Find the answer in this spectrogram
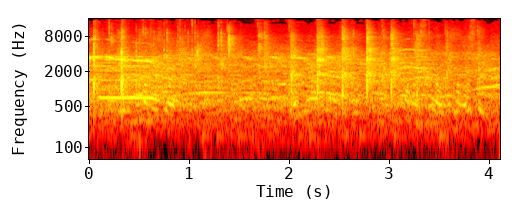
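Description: Faint open-air football stadium ambience: distant voices and shouts from the pitch and a sparse crowd, with scattered short sharp sounds.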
